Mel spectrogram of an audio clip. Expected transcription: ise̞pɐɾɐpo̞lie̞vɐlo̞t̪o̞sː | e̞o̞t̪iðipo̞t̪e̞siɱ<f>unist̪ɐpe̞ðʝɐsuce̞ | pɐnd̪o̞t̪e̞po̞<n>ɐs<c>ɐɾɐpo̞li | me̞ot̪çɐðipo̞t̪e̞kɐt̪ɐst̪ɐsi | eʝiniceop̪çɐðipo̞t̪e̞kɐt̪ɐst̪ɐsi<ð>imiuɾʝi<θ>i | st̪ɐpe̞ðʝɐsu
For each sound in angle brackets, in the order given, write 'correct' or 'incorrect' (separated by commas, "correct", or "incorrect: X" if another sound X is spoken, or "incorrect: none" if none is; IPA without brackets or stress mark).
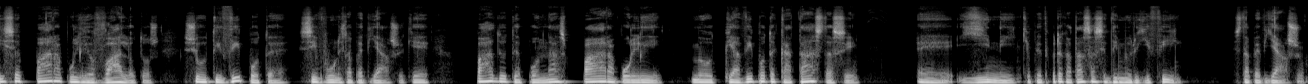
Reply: incorrect: v, correct, incorrect: p, correct, correct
